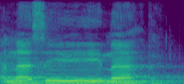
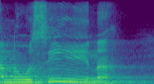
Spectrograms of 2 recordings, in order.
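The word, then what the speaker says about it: نُسِّينَا: Ada yang baca nasina. Ternyata ada sebagian orang menyalahkan bacaan itu, yang benar minhuma nusina. Ya. Minhuma nusina, yang benar bacanya minhuma nusina.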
